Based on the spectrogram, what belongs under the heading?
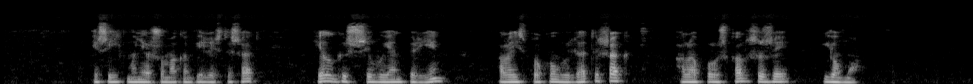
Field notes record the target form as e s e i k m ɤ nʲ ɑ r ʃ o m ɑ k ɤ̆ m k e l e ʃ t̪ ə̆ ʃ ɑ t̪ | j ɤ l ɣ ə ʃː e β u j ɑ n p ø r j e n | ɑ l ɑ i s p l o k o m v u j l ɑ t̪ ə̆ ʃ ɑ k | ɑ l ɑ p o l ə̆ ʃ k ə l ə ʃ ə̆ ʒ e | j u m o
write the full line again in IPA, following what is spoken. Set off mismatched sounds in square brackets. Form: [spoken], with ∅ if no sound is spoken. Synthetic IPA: e [ʃ] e i k m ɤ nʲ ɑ r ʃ o m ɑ k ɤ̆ m [p] e l e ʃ t̪ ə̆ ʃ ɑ t̪ | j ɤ l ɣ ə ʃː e β u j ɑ n p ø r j e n | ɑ l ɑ i s p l o k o m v u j l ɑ t̪ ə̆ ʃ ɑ k | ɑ l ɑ p o l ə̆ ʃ k [ɑ] l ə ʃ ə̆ ʒ e | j [o] m o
